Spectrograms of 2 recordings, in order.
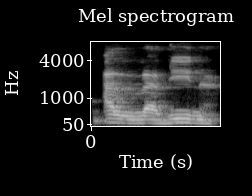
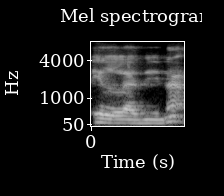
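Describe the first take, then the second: First: The word begins with an a vowel. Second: The word begins with an i vowel. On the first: The speaker calls it right. "harus fathah alladzina" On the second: The speaker calls it wrong. "nggak boleh illadzina"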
